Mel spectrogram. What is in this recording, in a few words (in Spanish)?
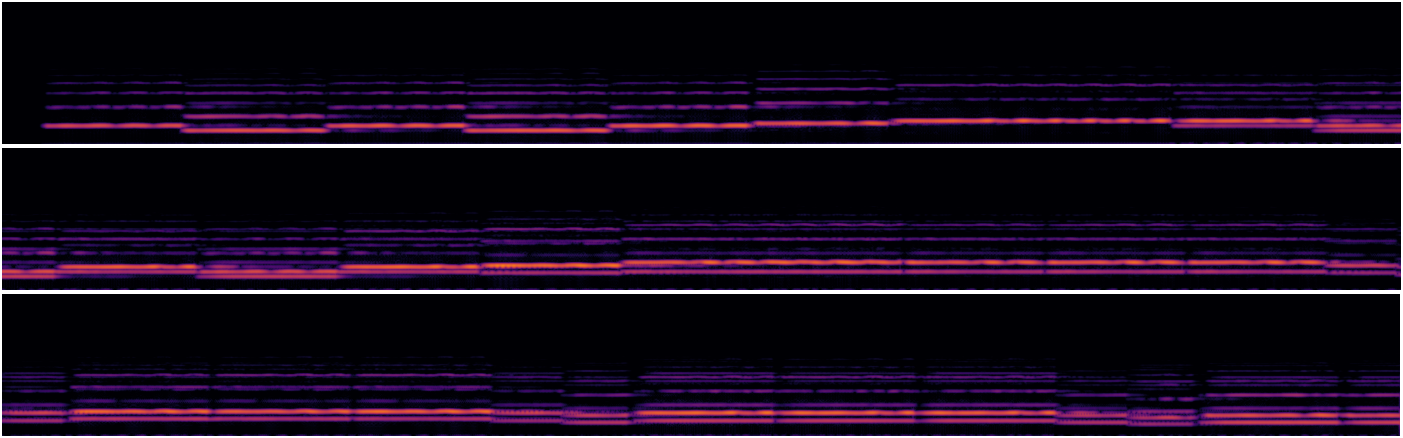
canciones para flauta, flute; CANCIONES DE FLAUTA PARA INICIACIÓN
